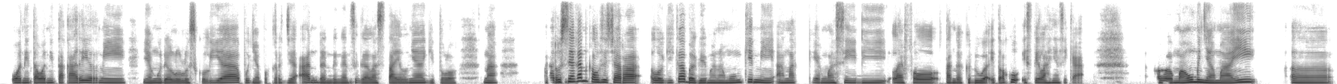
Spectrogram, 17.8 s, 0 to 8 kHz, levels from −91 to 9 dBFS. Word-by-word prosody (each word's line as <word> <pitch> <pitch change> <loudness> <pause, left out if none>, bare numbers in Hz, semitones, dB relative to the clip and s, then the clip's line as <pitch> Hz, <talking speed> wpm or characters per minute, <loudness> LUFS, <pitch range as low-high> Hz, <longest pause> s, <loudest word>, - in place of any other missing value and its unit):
wanita-wanita 180 0 +1
karir 185 +2 +1
nih, 170 -1 -2 0.2
yang 165 0 -1
udah 165 -1 0
lulus 160 0 -2
kuliah 175 +4 0
punya 170 -4 -6
pekerjaan 165 +3 -3
dan 160 -2 -2
dengan 155 0 -2
segala 160 -3 -2
style-nya 155 +3 -1
gitu 155 -2 -9
loh. 145 0 -2 0.4
Nah, 170 -1 +1 0.7
harusnya 220 +6 +3
kan 315 0 +4
kalau 225 -4 +4
secara 190 -3 +3
logika, 185 +6 +2
bagaimana 175 -3 +2
mungkin 200 +5 +1
nih 185 -1 +1
anak 175 +1 -3 0.2
yang 175 -2 -4
masih 170 +1 -2
di 165 -1 -4
level 165 -2 +1
tangga 165 -2 -1
kedua 170 0 +1
itu - - -6
aku, 210 +4 +1
istilahnya 170 -2 -1
sih 165 - -13
Kak, 455 - -7 1.0
eee, 185 -1 +3
mau 180 +3 +5
menyamai 190 +2 +4 0.5
eee, 165 -2 -1
175 Hz, 135 wpm, -23 LUFS, 165-185 Hz, 1.0 s, mau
